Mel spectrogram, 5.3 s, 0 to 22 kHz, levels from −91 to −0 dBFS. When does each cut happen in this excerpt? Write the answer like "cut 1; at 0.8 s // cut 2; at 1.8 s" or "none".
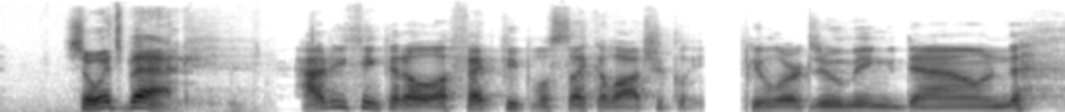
none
